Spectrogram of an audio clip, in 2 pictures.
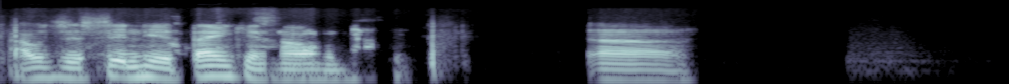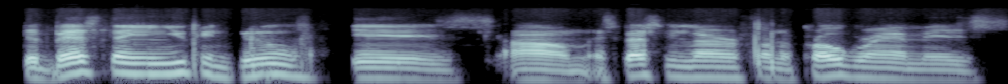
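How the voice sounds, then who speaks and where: A man taking part in a group call, sharing his thoughts casually and haltingly. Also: fairly low pitch, no room sound. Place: online group meeting call. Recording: dull lo-fi call audio.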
